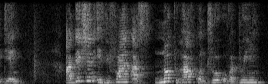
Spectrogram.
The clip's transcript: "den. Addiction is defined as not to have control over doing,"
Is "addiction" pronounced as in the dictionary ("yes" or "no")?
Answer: yes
